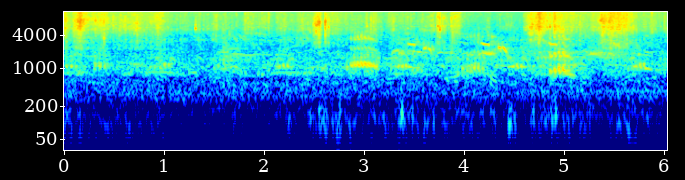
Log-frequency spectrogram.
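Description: Garlic skins crackle as they are peeled by hand.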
